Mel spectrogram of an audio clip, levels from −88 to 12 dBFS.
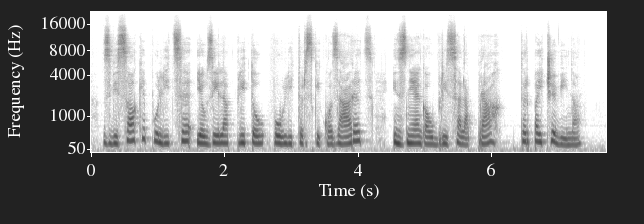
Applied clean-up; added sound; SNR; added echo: none; none; none; none.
